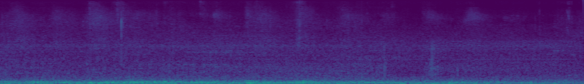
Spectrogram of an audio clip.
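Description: A low, steady rumble, slightly louder in the middle, with faint soft hissing above it.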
